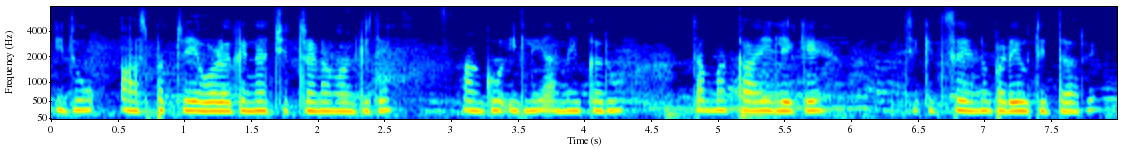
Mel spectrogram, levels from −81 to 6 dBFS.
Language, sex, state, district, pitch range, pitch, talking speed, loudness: Kannada, female, Karnataka, Bijapur, 235-255 Hz, 245 Hz, 75 wpm, -25 LUFS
